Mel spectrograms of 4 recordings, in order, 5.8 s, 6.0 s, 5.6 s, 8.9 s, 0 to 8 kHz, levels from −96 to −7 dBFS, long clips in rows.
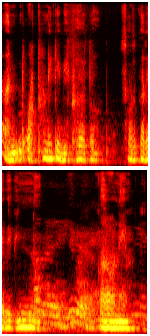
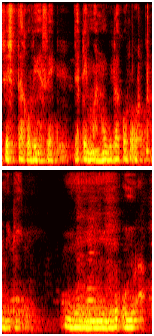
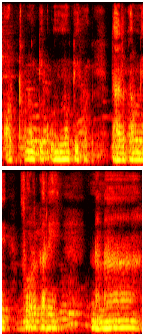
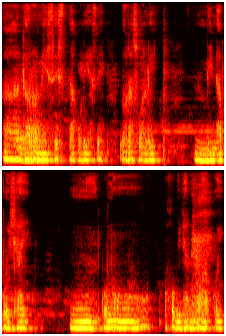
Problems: none marked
